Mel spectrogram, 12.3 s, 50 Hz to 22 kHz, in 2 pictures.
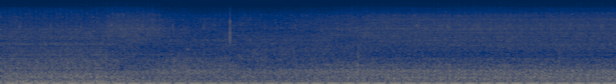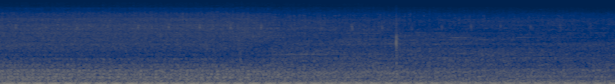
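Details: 1995 GMC truck with distributor just dialed in after owner-installed fuel pump; steady, even idle with smooth low thrum, no hissing or stumbling, timing now good and running clean and quiet.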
